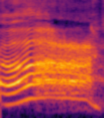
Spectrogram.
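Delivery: loud high cry of emotion; overwhelmed cry. Retold or imitated. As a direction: let out a sudden high Ah. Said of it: "And then I go".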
